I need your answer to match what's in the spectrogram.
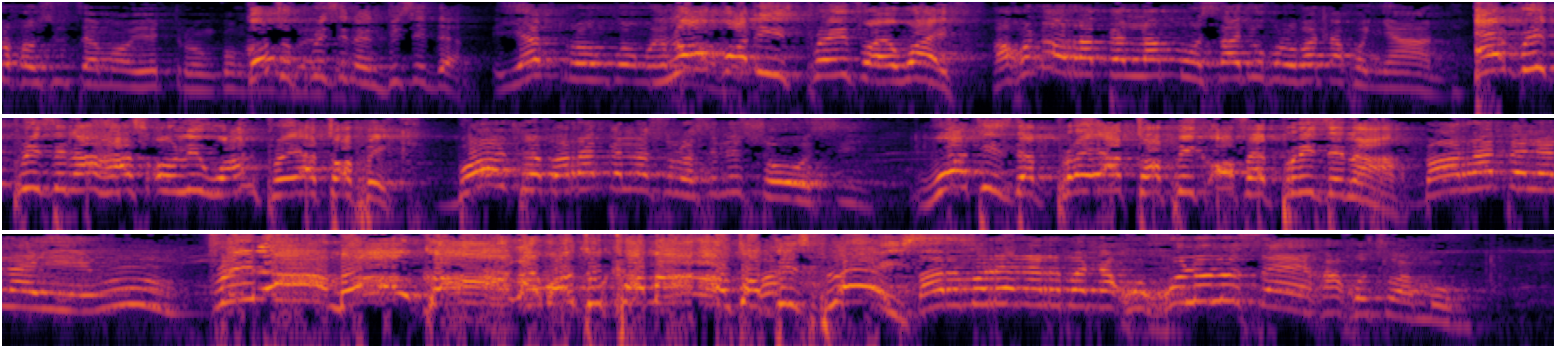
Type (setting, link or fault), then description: setting, live audience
